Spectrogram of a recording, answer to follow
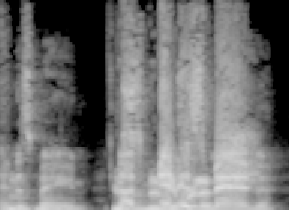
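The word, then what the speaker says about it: Enys Men: It is a woman uh alone on an island called Enismain. E N Y S M E N. So come on Americans, pronounce it right. And is Main.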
